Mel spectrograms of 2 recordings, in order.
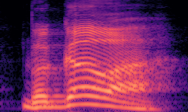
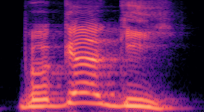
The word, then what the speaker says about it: bulgogi: Bulgo guh Bulgoga.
